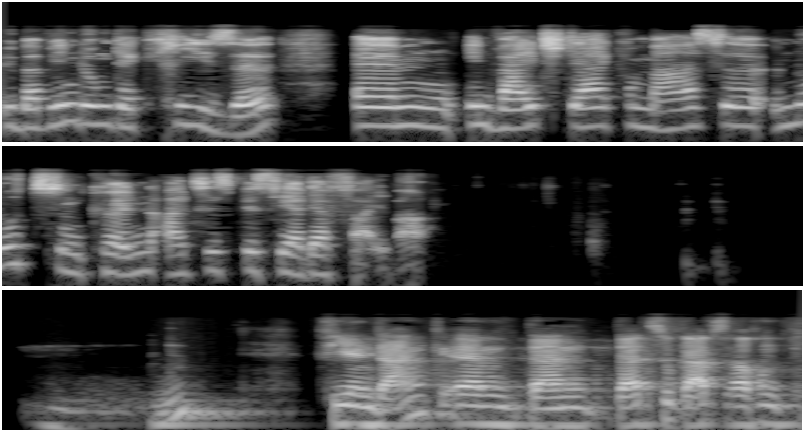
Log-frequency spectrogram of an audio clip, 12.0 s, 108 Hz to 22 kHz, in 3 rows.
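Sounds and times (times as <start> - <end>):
voice speaking: 8.2 - 12.0.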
